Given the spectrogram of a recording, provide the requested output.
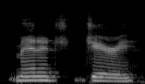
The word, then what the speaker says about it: Menagerie: Menagerie. There you go. Sure, I don't want y'all to have sure. anything else to make Menagerie. fun of me tonight. You just pronounce it like it looks. Manage Jerry.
